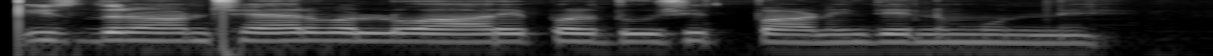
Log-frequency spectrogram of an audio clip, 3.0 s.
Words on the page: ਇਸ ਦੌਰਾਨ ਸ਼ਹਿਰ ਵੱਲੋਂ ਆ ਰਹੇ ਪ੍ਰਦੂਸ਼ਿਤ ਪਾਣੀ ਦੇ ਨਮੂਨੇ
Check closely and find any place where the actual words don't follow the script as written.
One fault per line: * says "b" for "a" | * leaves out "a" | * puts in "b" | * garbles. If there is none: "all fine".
all fine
